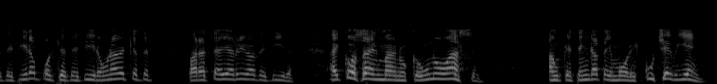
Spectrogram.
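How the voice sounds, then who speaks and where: A middle-aged man with a Puerto Rican accent preaches with a strikingly high voice. He tells homely stories and climbs into fervent, repeated refrains. The recording sounds dull and lo-fi. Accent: Puerto Rican Spanish. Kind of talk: expository sermon with personal stories.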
